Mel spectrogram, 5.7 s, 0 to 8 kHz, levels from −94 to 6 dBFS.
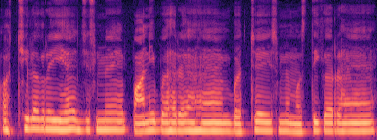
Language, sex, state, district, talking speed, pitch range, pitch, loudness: Hindi, male, Chhattisgarh, Raipur, 160 wpm, 130-150 Hz, 135 Hz, -13 LUFS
